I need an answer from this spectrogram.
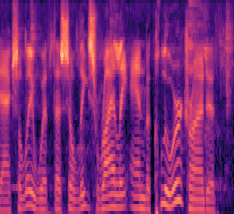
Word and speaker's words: Solis: S-O-L-I-S, but pronounced Solis.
